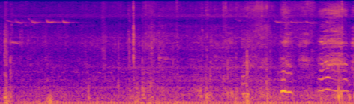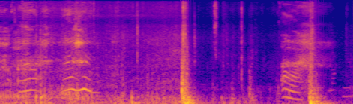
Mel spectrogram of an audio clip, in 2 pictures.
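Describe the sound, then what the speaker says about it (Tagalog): A car door opens with a sharp metallic clunk in an abandoned exclusive subdivision village, followed by another loud thump, while people chat and an engine idles underneath. "Pagbuksan mo nga ako ng pinto"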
